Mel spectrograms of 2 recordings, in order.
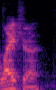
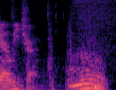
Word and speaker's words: Elytra: say alicia elytra well i've gotten a lot of recently from chat about elytra being the actual pronunciation whereas my instinct is just to say alitra don't approach seb let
